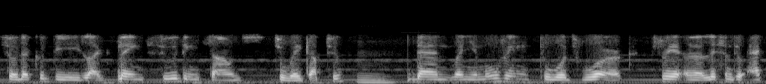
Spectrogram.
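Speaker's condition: No condition

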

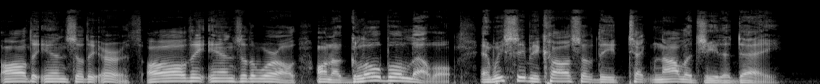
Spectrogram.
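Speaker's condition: No condition

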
